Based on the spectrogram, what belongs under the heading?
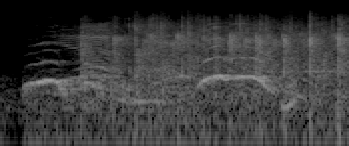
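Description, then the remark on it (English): An audience breaks into steady, dense clapping that carries on throughout, with a few high, drawn-out cheers and whoops rising over the applause, after congratulations on a couple's new baby. “You guys, you're clapping before you even know what happened, unless you saw it on Facebook already.”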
